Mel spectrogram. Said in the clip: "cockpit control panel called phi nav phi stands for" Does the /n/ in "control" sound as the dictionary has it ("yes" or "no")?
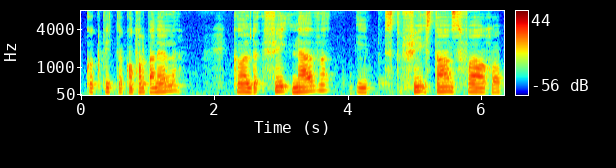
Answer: no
